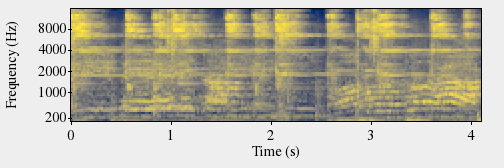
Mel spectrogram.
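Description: Devotional kirtan: a man's voice sings a slow, bending melody over a steady low drone, with rhythmic metallic percussion keeping time.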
